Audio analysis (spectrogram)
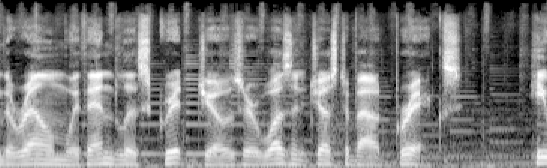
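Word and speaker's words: Djoser: The story kicks off with King Joser, pronounced Jose, the first ruler of the third dynasty, a man who leaned heavily into the whole god king concept.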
